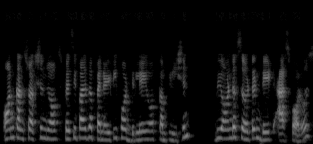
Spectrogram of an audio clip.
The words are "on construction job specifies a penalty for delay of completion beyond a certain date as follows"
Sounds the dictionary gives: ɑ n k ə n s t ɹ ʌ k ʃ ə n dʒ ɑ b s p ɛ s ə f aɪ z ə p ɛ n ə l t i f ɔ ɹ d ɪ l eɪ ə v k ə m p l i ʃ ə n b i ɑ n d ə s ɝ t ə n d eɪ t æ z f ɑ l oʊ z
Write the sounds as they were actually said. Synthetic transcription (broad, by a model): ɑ n k ə n s t ɹ ʌ k ʃ ə n z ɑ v s p ɛ s ə f aɪ z ə p ɛ n ə l t i f ɔ ɹ d ɪ l eɪ ə v k ə m p l i ʃ ə n b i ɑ n d ə s ɝ t ə n d eɪ t æ z f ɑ l oʊ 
